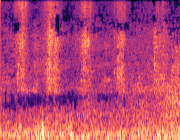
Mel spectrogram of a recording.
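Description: Strong sea waves roll in at Yam's Beach Resort in Zambales, a steady close roar of surf mixed with heavy wind buffeting on the microphone, with no voices over it.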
